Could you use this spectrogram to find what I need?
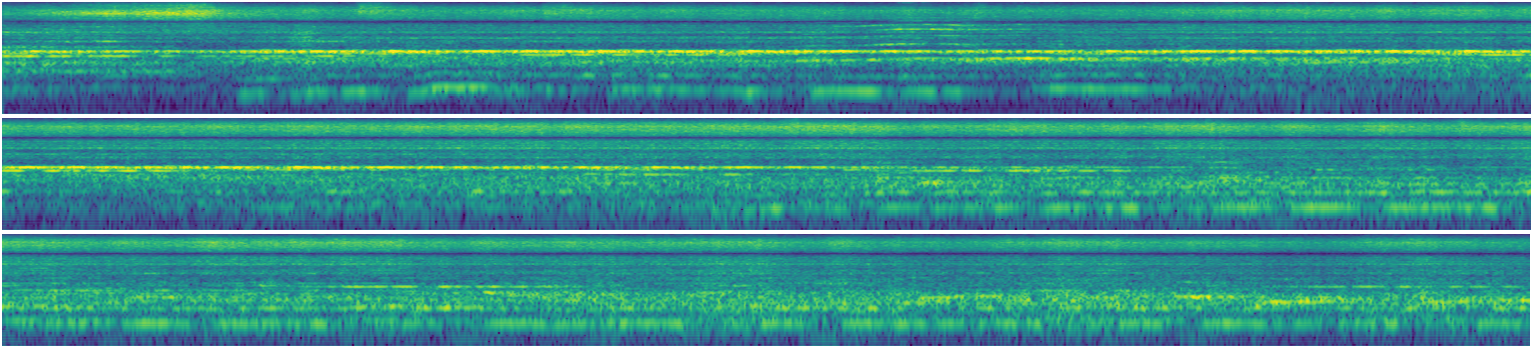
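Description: A man sings into a handheld microphone over a loudspeaker.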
